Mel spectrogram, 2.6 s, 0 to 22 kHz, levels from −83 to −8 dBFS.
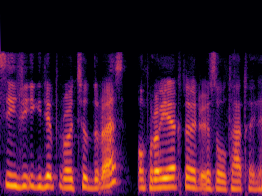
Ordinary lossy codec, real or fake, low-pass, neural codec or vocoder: AAC, 48 kbps; fake; 7.2 kHz; codec, 16 kHz, 0.8 kbps, ZipCodec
